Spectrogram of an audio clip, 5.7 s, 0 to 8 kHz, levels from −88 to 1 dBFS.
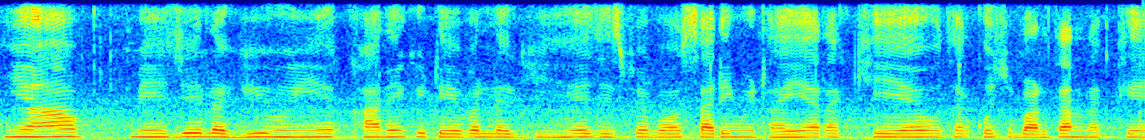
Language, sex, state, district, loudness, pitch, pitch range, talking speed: Hindi, female, Delhi, New Delhi, -17 LUFS, 185 Hz, 185-195 Hz, 220 wpm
